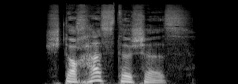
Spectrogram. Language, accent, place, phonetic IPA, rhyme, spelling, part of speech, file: German, Germany, Berlin, [ʃtɔˈxastɪʃəs], -astɪʃəs, stochastisches, adjective, De-stochastisches.ogg
- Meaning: strong/mixed nominative/accusative neuter singular of stochastisch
